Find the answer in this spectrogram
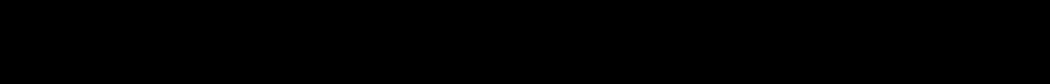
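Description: Near silence: only a faint steady hum.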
